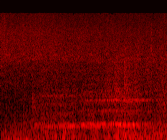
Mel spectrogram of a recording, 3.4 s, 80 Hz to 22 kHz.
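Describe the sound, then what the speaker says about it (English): An armored train rumbles past in the Call of Duty WW2 campaign, a steady rolling roar of wagons and wheels that swells slightly toward the end, with no talk over it. "Train's right on time."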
